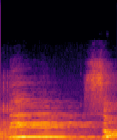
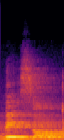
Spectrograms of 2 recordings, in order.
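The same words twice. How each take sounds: First: "maison" split into two drawn-out syllables; découpé en syllabes. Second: Said in the usual way. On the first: Shown as a demonstration. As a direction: say "maison" syllable by syllable, mai, then son. (« maison » prononcé syllabe par syllabe) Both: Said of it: "Et la syllabe mais".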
